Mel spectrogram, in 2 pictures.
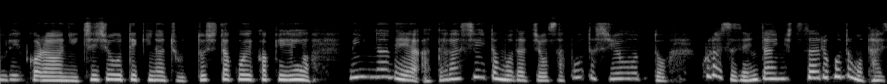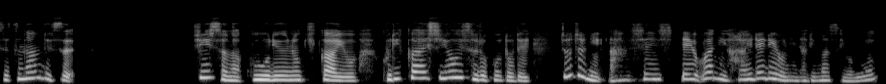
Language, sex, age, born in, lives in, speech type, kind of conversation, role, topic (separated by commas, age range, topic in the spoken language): Japanese, female, 60-64, Japan, Japan, read, expert-assistant, expert, インクルーシブ教育とはどのような教育ですか？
